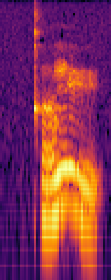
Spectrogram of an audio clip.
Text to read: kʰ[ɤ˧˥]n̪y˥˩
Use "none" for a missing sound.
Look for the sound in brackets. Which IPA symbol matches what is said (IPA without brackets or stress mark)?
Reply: ɤ˧˥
